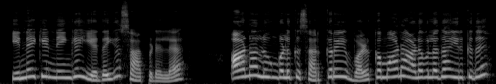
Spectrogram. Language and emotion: Tamil, surprised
